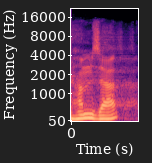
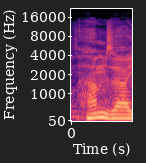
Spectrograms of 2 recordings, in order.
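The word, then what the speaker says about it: ء: So for pronouncing hamza you have to use the lower part of your throat. Hamza.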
